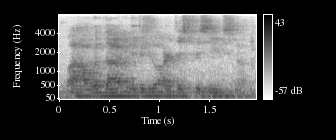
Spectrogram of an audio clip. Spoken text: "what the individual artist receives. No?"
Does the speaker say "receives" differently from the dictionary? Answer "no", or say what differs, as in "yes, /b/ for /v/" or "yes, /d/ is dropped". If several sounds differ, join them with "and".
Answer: yes, /s/ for /z/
